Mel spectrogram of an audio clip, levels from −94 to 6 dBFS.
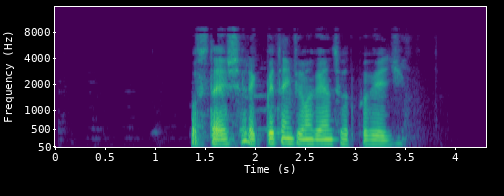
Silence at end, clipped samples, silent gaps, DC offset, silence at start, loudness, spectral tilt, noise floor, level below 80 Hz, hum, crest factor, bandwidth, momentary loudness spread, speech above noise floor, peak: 0.85 s; under 0.1%; none; under 0.1%; 1.35 s; -20 LUFS; -6.5 dB/octave; -85 dBFS; -64 dBFS; none; 22 dB; 9.2 kHz; 10 LU; 65 dB; -2 dBFS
